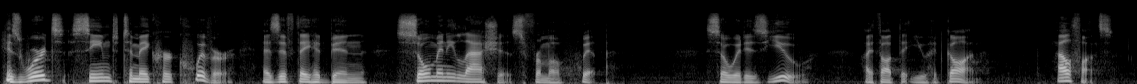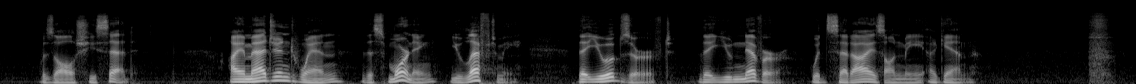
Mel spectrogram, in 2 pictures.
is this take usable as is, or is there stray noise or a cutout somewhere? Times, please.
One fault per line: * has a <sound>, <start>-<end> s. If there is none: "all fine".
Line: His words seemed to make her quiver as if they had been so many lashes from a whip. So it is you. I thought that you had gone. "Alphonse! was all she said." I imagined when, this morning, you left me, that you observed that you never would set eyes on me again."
* has a breath, 22.3-22.5 s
